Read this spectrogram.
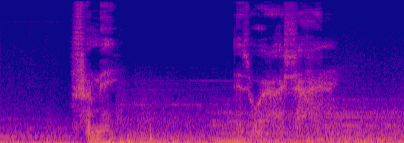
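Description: A man speaks slowly in a low, deep voice.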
